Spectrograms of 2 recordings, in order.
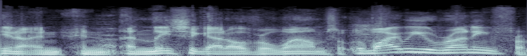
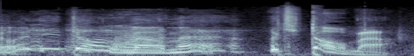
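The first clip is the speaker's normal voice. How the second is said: mock sitcom catchphrase; 9 semitones higher than usual. Arnold catchphrase impression.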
